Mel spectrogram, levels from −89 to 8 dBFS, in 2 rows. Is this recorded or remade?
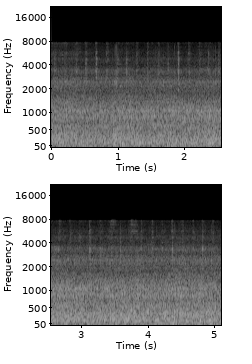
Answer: recorded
